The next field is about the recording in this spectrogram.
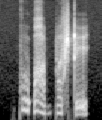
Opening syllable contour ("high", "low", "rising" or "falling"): high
